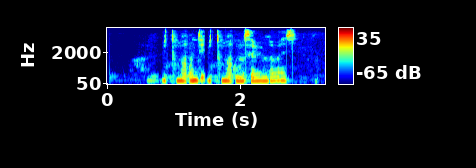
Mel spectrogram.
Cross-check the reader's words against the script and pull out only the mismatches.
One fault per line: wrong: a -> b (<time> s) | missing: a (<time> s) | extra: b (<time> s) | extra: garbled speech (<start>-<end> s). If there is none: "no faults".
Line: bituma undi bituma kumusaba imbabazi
no faults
